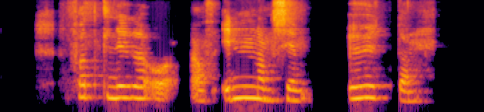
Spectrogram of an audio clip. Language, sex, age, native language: Icelandic, male, 7, Icelandic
